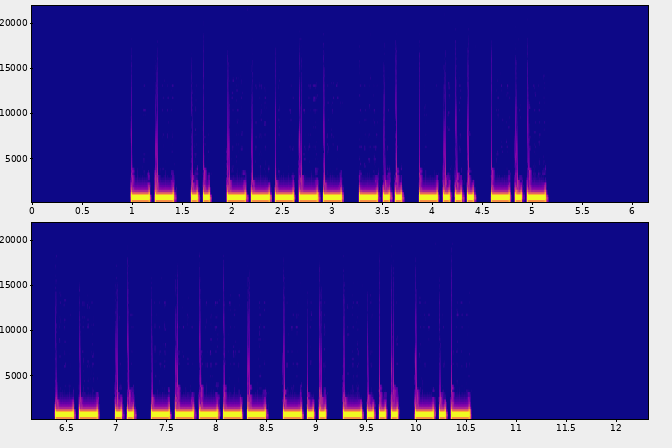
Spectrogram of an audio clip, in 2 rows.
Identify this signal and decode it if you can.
Morse code, heard as a keyed tone, about 20 wpm, 700 Hz. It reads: MI0DBK MI0DBK
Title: DXCC-100 Call Signs - 6 Characters - Repeated 2x - 20wpm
